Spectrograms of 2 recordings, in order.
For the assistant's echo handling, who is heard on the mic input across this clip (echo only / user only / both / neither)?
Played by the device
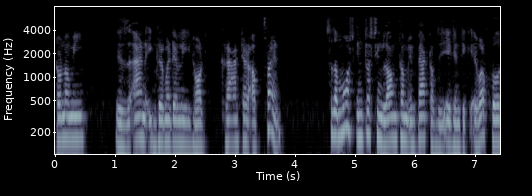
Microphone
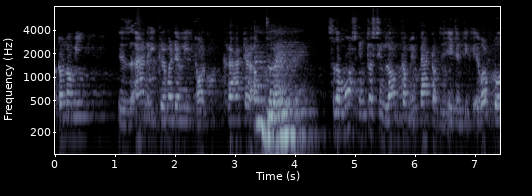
both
